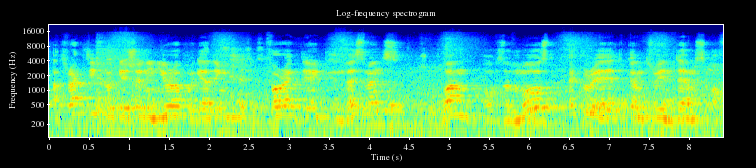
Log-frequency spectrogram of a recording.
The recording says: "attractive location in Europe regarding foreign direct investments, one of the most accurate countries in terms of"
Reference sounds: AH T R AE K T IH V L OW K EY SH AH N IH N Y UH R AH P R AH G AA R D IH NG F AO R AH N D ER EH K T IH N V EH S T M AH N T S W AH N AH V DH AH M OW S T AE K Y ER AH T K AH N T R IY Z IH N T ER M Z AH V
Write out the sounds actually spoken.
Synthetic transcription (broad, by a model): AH T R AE K T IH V L OW K EY SH AH N IH N Y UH R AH P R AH G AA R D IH NG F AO R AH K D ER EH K IH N V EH S T M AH N T S W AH N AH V DH AH M OW S T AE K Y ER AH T K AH N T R IY IH N T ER M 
